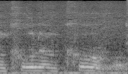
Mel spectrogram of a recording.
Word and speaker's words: Nkulunkulu: You have to get the pronunciation right. Nkulunkulu.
